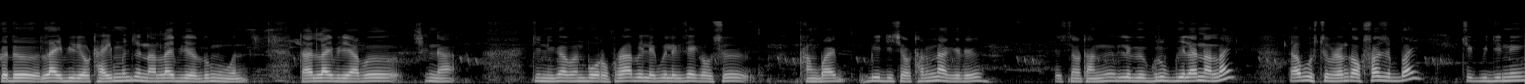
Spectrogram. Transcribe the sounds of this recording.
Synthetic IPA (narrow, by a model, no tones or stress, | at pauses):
kɯdɯlajbeɾijawtʰajmɯnzɯnalajbɾijaduŋumɯn | d̥alajbɾijabɯsinːa | ziniɡabɯnbɔɾɔpʰɾabilek̚bilɯkzajɡawsɯtʰaŋbajbidisawtʰaŋɯnaɡiɾɯ | esnawtʰaŋɯlɯɡɯɡɾup̬̚ɡilanalaj | d̥abustɯpʰɾaŋɡawsazɯbajtik̚bidinɯ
